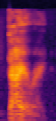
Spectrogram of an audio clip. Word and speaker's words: diorite: It's pronounced in English diorite.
